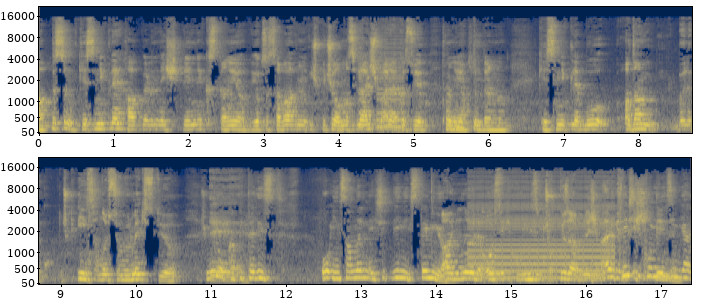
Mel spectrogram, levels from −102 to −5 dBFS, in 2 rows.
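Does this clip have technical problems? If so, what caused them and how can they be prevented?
Yes. GSM phone buzz sits from 4.27 to 4.87 s and from 14.42 to 16.39 s, about 5 dB below the signal: a raspy 217 Hz buzz dense with harmonics, from a nearby 2G handset's bursts being rectified in the audio circuit. Its harsh, many-harmonic timbre and 217 Hz rate distinguish it from smoother 50 or 60 Hz mains hum. Keep phones well away from microphones, cables and interfaces.

GSM signalling bursts follow from 16.45 to 17.29 s, roughly 20 dB down. The same rectified radio pulses arrive in short groups, as when a phone user in a call falls silent, giving even ticks with a longer buzz twice a second rather than a continuous tone. Switching phones off or to flight mode prevents it.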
